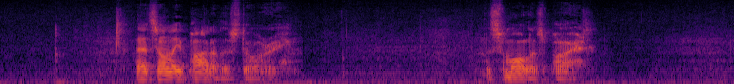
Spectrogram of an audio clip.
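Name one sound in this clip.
An older man speaks in a low, calm voice.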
